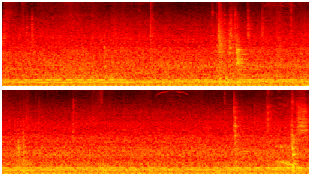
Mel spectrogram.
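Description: An appliance dolly carrying a glass display case is eased down carpeted stairs: a few light knocks and clicks over a steady low hum.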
